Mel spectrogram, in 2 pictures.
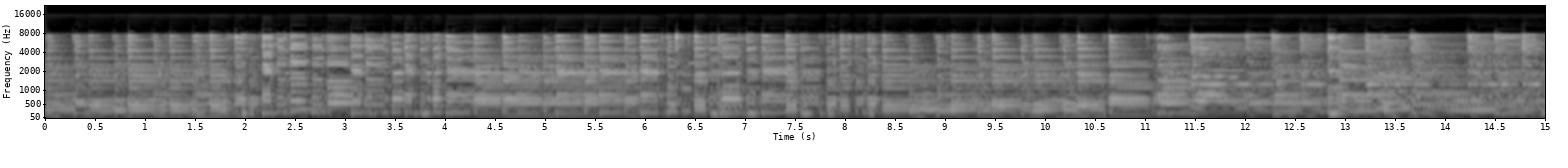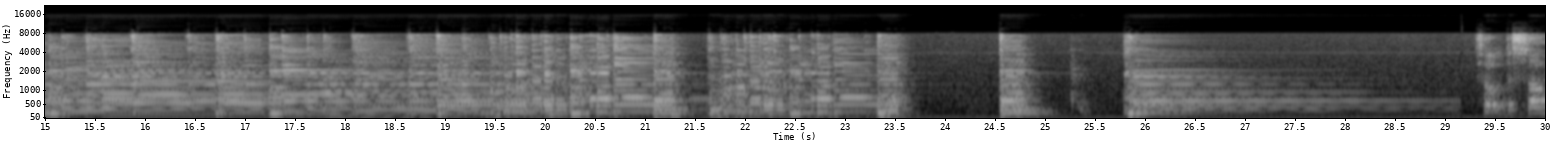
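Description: Acoustic guitar capoed at the fourth fret, played with a pick in a fast, continuous run of scale phrases. Near the end the run breaks off into a few separate chords, the last left ringing and fading away.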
